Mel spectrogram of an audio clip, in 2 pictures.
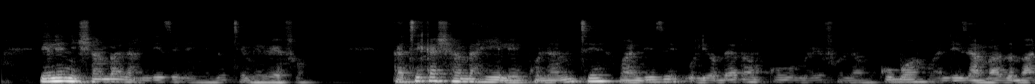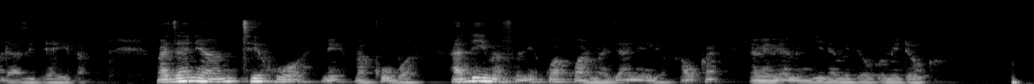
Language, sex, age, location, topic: Swahili, male, 18-24, Kisii, agriculture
